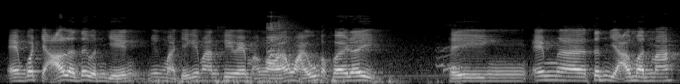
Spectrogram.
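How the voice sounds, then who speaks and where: A man's voice: on the high side, normal speed, slight background noise. A young man with a Southern Vietnamese accent, earnestly telling his own story as a husband, retelling conversations with many fillers. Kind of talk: emotional first-person account.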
